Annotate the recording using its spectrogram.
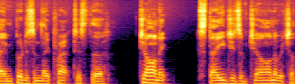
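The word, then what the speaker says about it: Chan: to china it was it's termed jan which is spelt c-h-a-n john buddhism is the buddhism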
